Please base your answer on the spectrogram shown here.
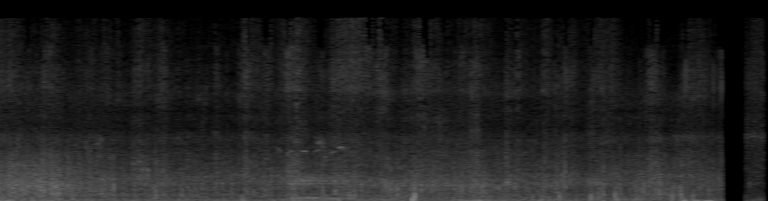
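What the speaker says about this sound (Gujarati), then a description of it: "વરસાદ પણ ઝીણો ઝીણો માથે પડે છે" Light drizzle falls outdoors on open grazing land in Gir, a quiet, even patter with faint scattered ticks of drops landing nearby. There is a brief dropout near the end and no speech.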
